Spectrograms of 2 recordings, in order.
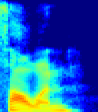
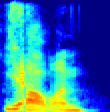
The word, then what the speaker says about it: Samhain: Oh, Samhain. That one. Wiccan Halloween. Yeah, it doesn't look like it should be pronounced that, but it's, Samhain.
